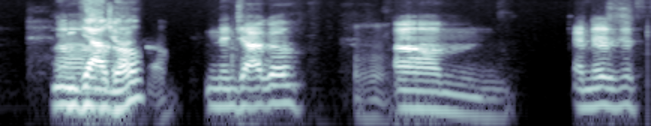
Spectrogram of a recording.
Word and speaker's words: Ninjago: The Lego Ninjutsu, if I'm not mistaken. Did I said it right? Ninjago.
